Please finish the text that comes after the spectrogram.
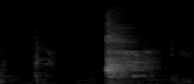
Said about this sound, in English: We'll all cough in harmony at one point. That's how you have unity of the Spirit in the house of God this time of year as the allergies rise and the dust.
